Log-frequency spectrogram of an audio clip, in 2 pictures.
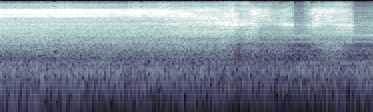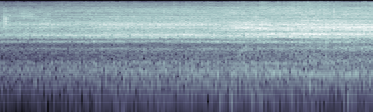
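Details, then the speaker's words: Off-road truck tire air pump bought about a month ago, run from a solar battery bank: loud, steady, high-pitched hiss with no motor note. Air is leaking somewhere, and the pump lets air out of the tire; the owner suspects a faulty unit. "I don't know if you can hear that, but there's air leaking somewhere."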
